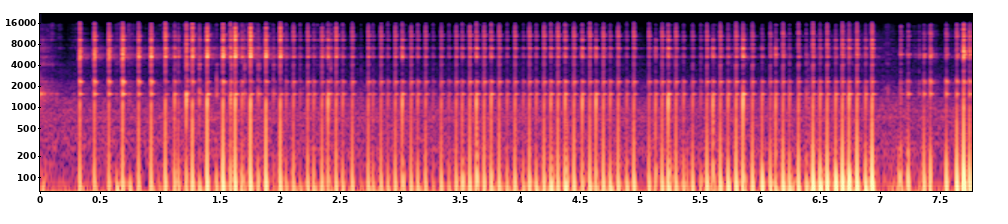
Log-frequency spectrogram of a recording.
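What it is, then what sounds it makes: Glass jar lid. A round clear glass jar lid is held edge-on and flat and tapped quickly with the fingertips and nails. The taps come as a rapid, steady stream of ringing clinks over a low, dull thump.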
